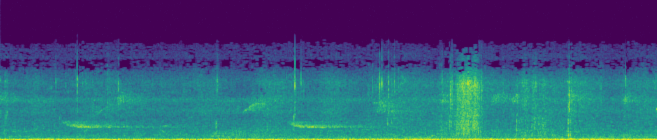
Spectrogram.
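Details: Little monkey named Sok, hungry and crying to request food: two drawn-out tonal cries, each dropping then holding steady, about two seconds apart, over a constant low engine-like rumble with faint clicks.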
